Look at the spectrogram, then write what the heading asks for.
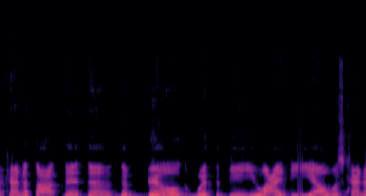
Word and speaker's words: BUIDL: I always just go ahead and say build, because I've always felt like it was a play on words.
